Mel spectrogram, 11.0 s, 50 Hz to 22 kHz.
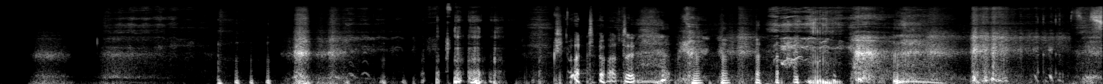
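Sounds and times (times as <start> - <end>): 
person imitating a character's breathing with huffs and snorting gasps: 0.3 - 1.7, 2.8 - 4.0, 6.4 - 11.0
laughter: 1.3 - 11.0
speech: 5.8 - 9.1.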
